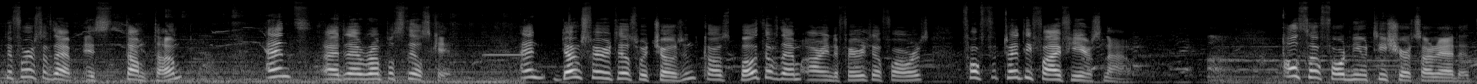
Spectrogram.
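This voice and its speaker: A woman's voice: on the high side, sing-song, measured pace, a bit bright, soft background music, some chatter behind. Chatty woman. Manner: chatty, opinionated, small slips and restarts. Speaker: theme park news presenter. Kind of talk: casual news vlog narration.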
